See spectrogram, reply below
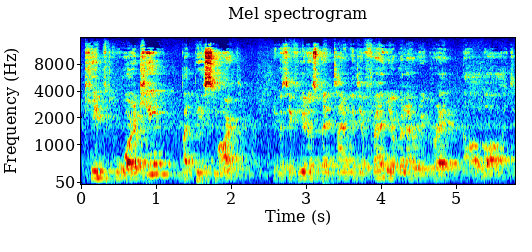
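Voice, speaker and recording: A man's voice: a little high, moderate pace, far from the mic. Man, Chilean accent, emphatic guest speaker, echoey room, audible background noise. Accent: Chilean Spanish. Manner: energetic, emphatic, repeats for stress. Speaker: guest speaker at a startup event. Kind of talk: answering questions at a live event.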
